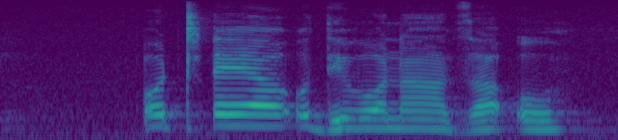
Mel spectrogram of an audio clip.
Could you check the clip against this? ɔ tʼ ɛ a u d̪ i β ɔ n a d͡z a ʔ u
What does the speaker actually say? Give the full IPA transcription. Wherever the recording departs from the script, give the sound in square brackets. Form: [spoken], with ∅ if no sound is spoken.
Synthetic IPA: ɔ tʼ ɛ a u d̪ i β ɔ n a d͡z a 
